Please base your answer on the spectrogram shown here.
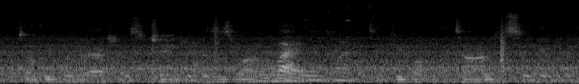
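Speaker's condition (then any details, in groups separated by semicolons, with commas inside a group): No condition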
